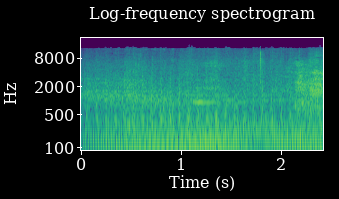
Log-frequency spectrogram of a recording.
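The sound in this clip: A helicopter's rotor drone holds steady and loud from start to end as an armed search-and-destroy team jumps out, with a heavy low thrum and no clear pause.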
